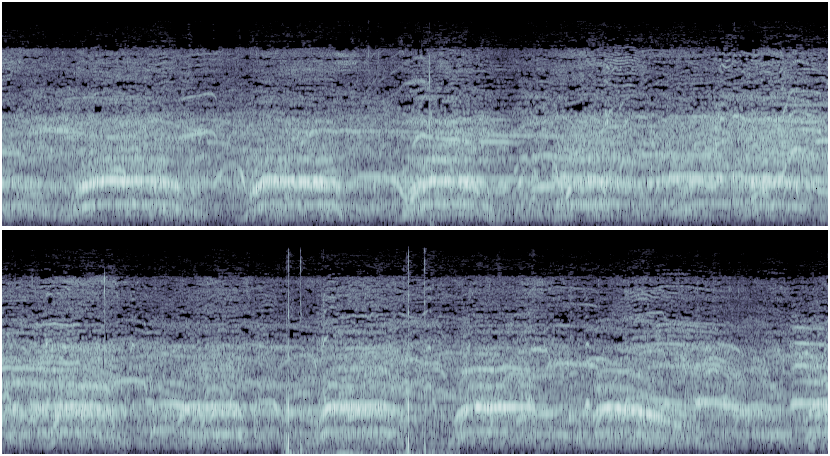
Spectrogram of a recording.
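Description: A crowd of men and women cheers and shouts loudly outdoors.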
